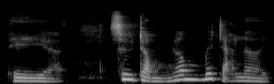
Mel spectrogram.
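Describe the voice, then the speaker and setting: A Buddhist nun giving a conversational Dharma talk, telling stories and gently exhorting. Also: female voice, low voice, lively intonation, measured pace.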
